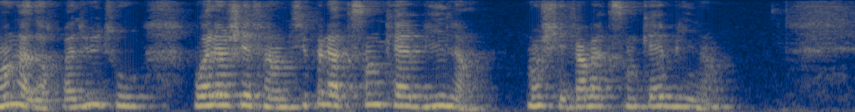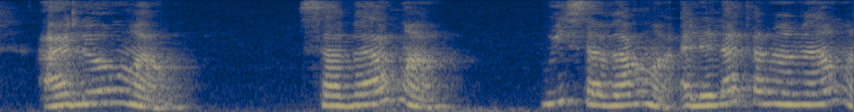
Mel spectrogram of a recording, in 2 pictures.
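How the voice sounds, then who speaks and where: A woman's voice: on the high side, echoey room. A woman vlogger giving relationship advice, reading out a viewer's story and cutting in with sassy, sarcastic, teasing asides.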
